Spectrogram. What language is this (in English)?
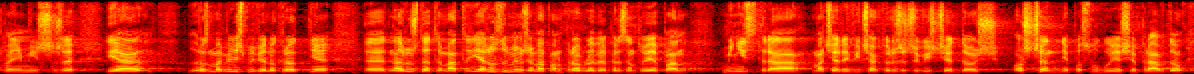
Polish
